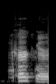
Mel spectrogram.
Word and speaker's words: Kirchner: you know you know oh is it kirchner kirkner is right yeah see that that's a good old lancaster county name i i believe i've heard that over and over again we've had kirchner customers and and and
